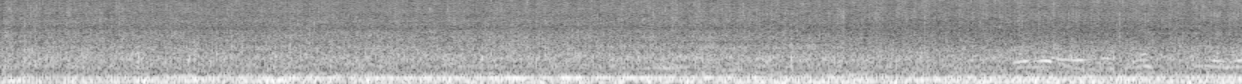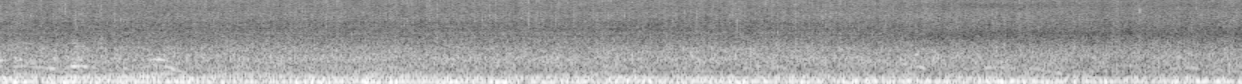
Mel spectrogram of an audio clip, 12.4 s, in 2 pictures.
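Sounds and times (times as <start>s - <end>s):
water fountain in the Plaza de Armas in Cusco Peru: 0.0s - 12.4s.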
